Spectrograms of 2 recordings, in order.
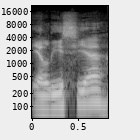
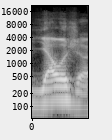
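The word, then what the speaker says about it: Ylesia: those went but i'm not sure i've always pronounced that like elysia i don't know if that's right or not i think that's completely right uh but i i always said yellja because that's how i pronounce it that's completely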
